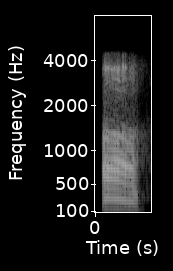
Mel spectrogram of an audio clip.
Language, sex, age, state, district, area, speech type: Goan Konkani, male, 30-45, Goa, Canacona, rural, conversation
